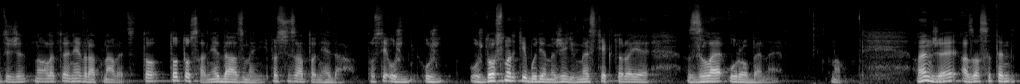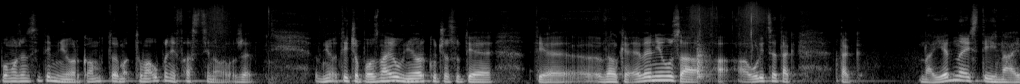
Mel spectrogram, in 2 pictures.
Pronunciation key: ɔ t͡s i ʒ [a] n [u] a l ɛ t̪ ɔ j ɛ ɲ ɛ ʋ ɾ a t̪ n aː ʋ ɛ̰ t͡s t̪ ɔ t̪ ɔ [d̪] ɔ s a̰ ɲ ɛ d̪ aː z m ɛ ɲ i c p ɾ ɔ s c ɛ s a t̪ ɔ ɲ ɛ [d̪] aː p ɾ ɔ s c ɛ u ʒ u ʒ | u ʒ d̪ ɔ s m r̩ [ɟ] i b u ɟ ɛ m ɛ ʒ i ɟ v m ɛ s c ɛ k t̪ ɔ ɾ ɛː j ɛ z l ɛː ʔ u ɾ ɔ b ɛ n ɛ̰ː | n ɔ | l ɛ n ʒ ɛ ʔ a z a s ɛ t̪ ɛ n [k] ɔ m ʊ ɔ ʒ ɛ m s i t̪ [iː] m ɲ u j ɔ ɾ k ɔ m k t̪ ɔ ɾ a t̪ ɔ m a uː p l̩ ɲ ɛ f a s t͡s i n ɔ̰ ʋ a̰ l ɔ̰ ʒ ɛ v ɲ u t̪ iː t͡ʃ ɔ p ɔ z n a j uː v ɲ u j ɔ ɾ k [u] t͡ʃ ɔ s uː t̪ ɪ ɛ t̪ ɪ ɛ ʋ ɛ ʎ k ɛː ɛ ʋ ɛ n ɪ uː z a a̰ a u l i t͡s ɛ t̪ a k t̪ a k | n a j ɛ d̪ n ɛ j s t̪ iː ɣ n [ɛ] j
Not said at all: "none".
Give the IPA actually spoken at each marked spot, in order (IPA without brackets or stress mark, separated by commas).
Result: ɛ, ɔ, t̪, d̪, c, p, iː, u, a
